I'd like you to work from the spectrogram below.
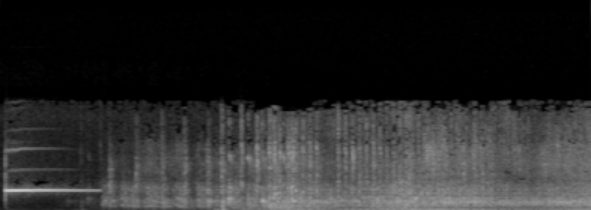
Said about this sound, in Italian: L'aeroplano decollò dal tetto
